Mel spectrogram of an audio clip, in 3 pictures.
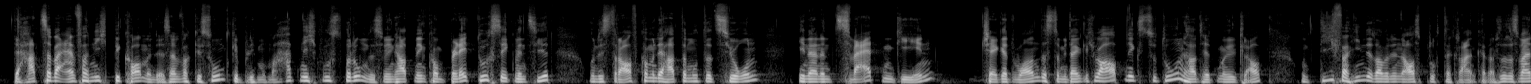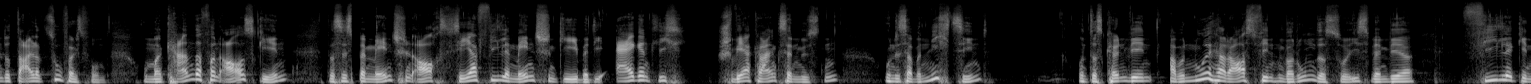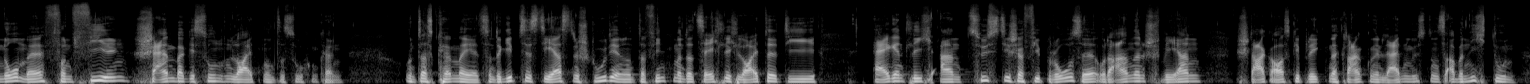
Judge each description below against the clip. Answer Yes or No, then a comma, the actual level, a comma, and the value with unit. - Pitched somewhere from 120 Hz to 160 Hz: Yes, low, 135 Hz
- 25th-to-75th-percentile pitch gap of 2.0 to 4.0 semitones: No, average, 4.8 semitones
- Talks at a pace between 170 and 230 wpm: Yes, fast, 190 wpm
